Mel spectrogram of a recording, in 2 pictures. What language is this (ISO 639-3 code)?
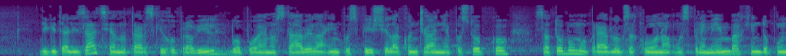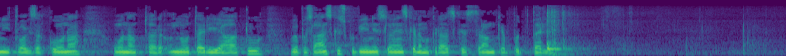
slv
